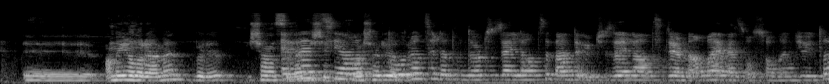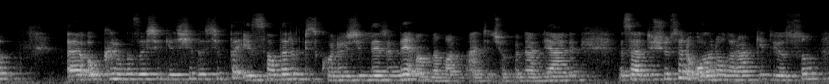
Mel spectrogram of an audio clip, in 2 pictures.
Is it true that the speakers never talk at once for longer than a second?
No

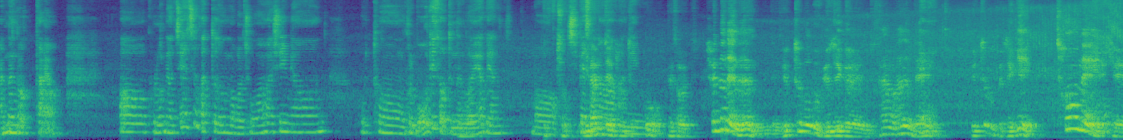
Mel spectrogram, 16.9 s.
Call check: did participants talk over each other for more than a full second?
Yes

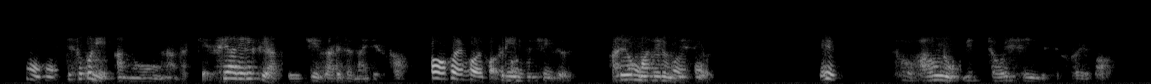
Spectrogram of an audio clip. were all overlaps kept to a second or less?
Yes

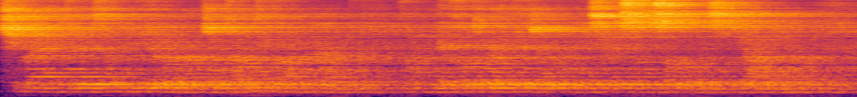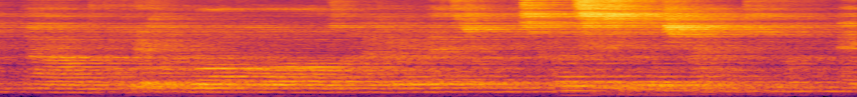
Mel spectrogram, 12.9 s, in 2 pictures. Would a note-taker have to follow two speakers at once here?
No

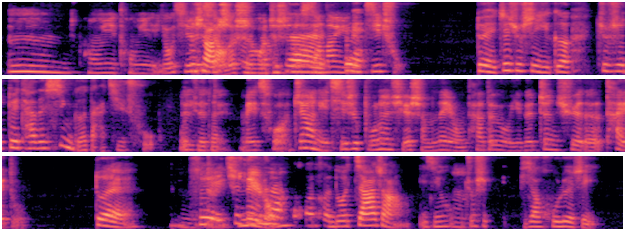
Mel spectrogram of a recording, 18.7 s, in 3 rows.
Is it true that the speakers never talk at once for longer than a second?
No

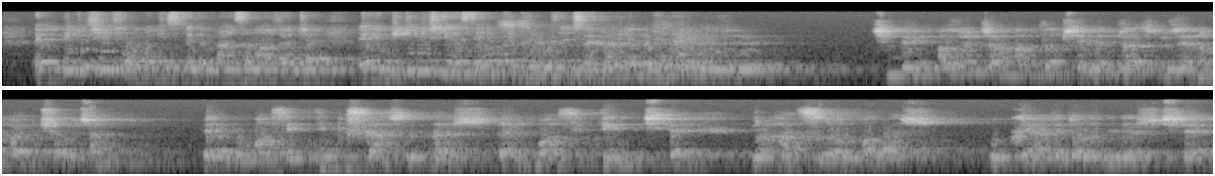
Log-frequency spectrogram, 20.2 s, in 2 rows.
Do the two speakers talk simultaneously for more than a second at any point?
Yes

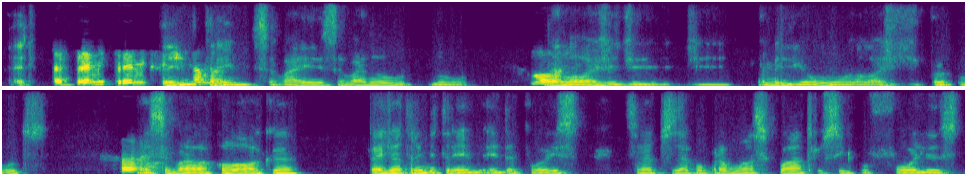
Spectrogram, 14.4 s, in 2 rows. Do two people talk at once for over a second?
No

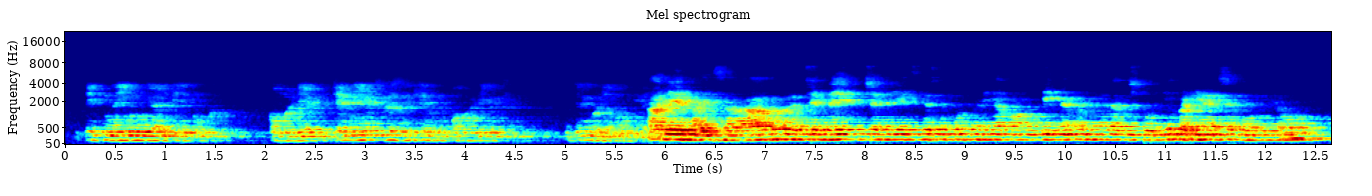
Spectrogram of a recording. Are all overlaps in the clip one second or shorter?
Yes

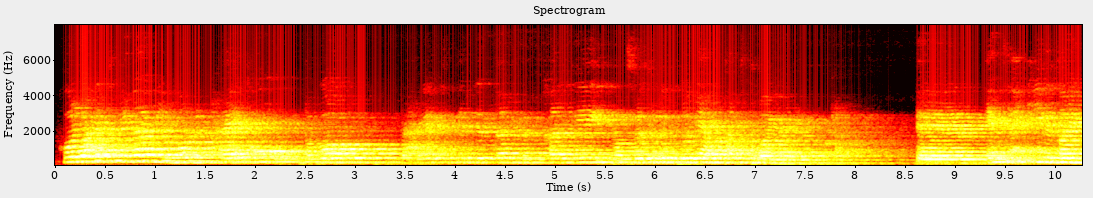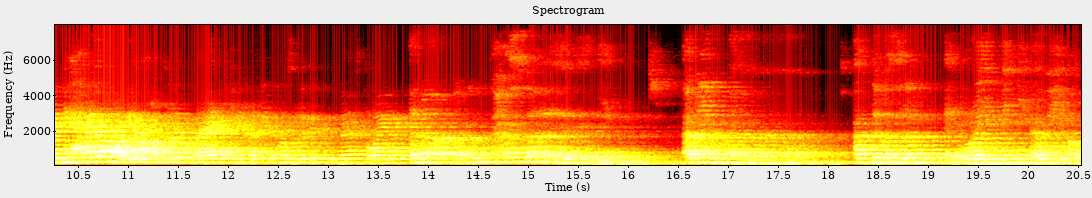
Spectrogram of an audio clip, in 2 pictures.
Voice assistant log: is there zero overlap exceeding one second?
Yes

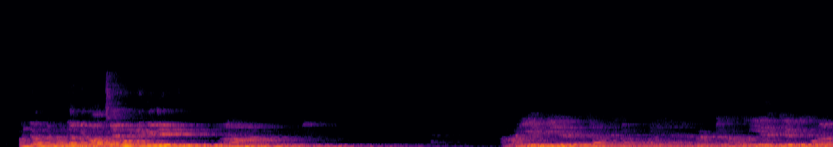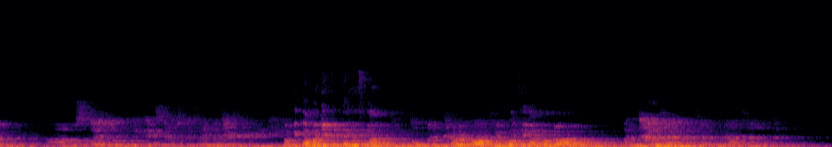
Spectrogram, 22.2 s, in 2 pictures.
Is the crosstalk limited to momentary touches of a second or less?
No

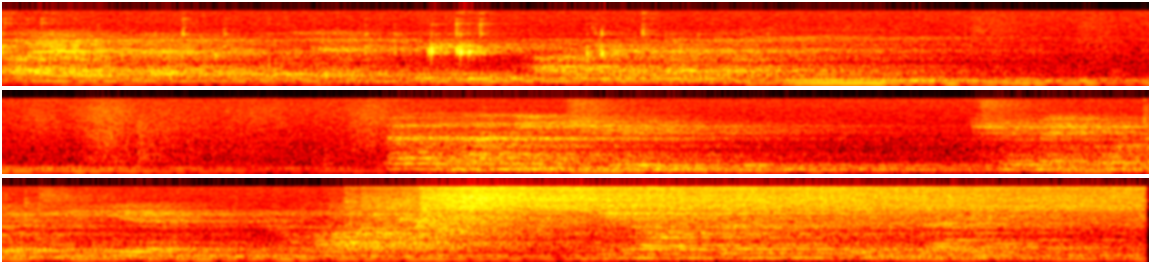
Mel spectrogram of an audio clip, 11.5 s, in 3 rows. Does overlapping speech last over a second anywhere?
No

